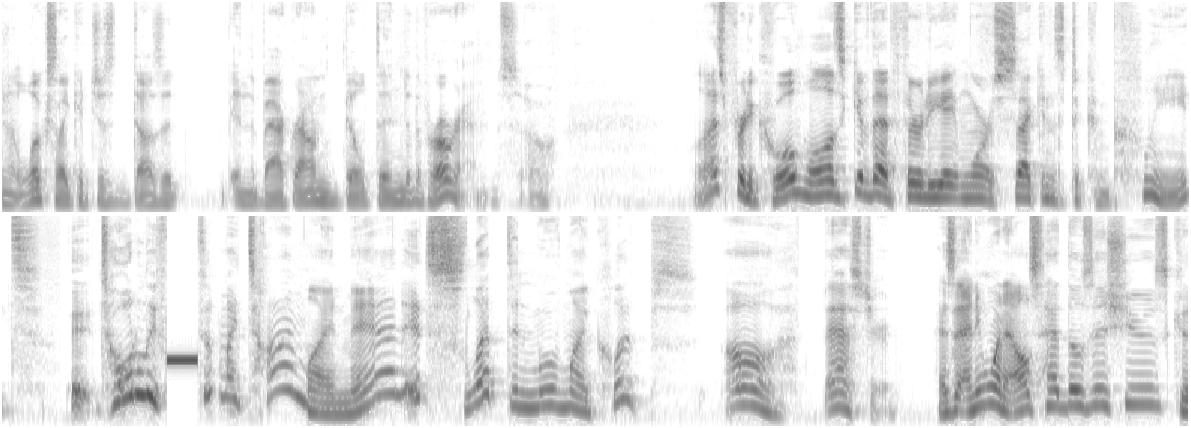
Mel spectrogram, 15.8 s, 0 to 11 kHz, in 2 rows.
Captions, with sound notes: It looks like it just does it in the background, built into the program. So that's pretty cool. Well let's give that 38 more seconds to complete. It totally (beep) up my timeline man. It slipped and moved my clips. Oh bastard, has anyone else had those issues,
